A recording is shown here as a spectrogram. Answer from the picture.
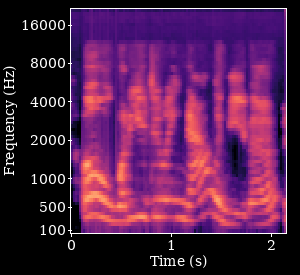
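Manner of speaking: a hint of a condescending friend; mocking nosy friend. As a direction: tease like a judgy acquaintance. Mocking how people question her.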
